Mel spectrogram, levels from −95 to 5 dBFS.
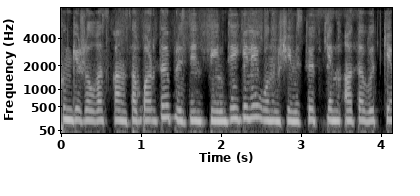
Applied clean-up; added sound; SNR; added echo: neural mask model Resemble Enhance denoiser.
